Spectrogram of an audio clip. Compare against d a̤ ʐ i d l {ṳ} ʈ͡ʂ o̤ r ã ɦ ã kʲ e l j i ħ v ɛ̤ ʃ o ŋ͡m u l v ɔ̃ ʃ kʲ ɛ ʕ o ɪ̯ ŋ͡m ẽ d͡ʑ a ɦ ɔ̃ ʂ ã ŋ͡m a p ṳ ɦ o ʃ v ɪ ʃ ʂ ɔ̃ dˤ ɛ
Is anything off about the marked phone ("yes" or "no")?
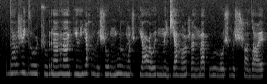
yes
